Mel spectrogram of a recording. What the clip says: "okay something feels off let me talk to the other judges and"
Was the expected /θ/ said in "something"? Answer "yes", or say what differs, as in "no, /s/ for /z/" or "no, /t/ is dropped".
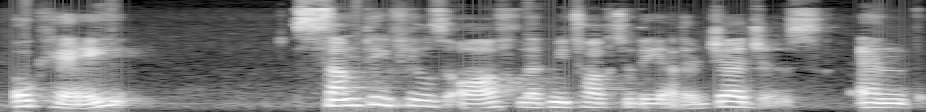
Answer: yes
